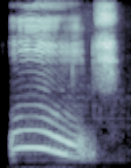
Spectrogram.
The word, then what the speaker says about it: siege: You do not hear the I. You have a long E sound, with an I.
